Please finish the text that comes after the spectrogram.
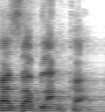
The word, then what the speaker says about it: Casablanca: nama negaranya Maroko ibukotanya tulisannya Casablanca cara bacanya Kasablanka Kaza artinya rumah Blanca artinya putih Kasablanka rumah warna putih bahasa Arabnya ada rolbok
